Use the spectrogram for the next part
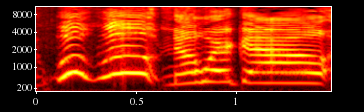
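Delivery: high, loud mock whoop; a high, loud ironic woo; sarcastic cheer. Real, not acted. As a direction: celebrate the skipped workout with a big fake cheer. Mock celebration of skipped workout.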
